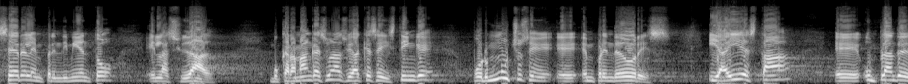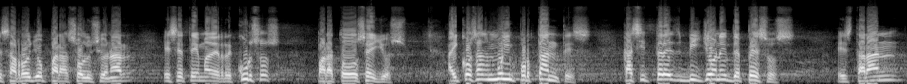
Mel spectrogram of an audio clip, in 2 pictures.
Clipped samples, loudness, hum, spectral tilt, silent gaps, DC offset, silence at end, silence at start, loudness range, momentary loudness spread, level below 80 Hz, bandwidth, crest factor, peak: 2%; -8 LUFS; none; -4 dB/octave; none; 0.8%; 0 s; 0 s; 2 LU; 10 LU; -40 dBFS; 16.5 kHz; 10 dB; 0 dBFS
